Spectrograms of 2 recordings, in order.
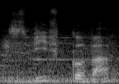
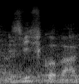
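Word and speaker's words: svíčková: très populaire ici qui s'appelle attention à la prononciation zvifkova zvifkova et c'était excellent aussi viande de bœuf d'ailleurs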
